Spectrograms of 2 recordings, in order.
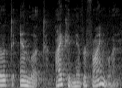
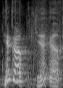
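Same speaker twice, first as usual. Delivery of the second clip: hiccups; 11 semitones higher than usual. Acted. Monster hiccups.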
